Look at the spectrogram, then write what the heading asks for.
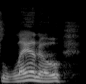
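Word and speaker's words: Llano: Yes, that double L in Texas is pronounced Lano, just like the county seat, Lano, Texas.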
